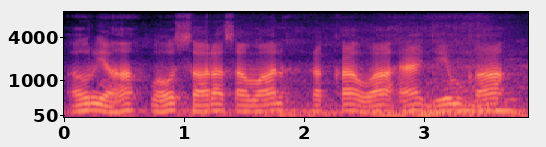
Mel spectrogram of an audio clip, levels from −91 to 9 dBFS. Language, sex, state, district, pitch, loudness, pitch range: Hindi, male, Uttar Pradesh, Saharanpur, 135 Hz, -16 LUFS, 130-145 Hz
